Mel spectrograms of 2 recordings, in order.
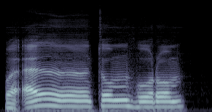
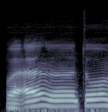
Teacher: Jadi baca dia mesti izhar, mesti jelas. Mim mati tu mesti jelas dan tidak ada dengung. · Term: izhar syafawi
